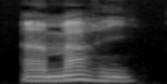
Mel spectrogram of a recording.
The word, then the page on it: mari: France; IPA: [ma.ʁi]; French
